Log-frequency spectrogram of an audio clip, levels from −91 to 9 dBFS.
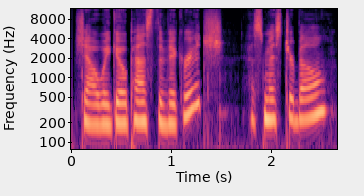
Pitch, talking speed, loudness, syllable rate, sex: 230 Hz, 205 wpm, -14 LUFS, 5.8 syllables/s, female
